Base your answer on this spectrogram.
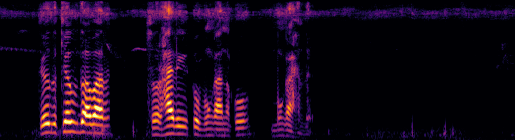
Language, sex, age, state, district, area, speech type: Santali, male, 45-60, West Bengal, Birbhum, rural, spontaneous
